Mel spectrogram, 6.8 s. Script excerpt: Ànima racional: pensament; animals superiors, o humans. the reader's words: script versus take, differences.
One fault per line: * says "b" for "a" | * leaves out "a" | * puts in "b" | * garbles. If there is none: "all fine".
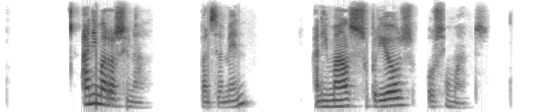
all fine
